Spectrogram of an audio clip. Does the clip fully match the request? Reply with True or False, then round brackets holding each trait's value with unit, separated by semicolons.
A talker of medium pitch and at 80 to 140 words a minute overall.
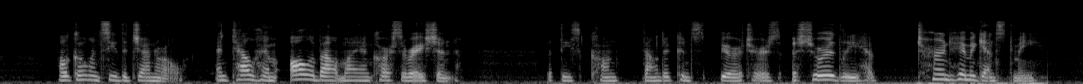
True (180 Hz; 135 wpm)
